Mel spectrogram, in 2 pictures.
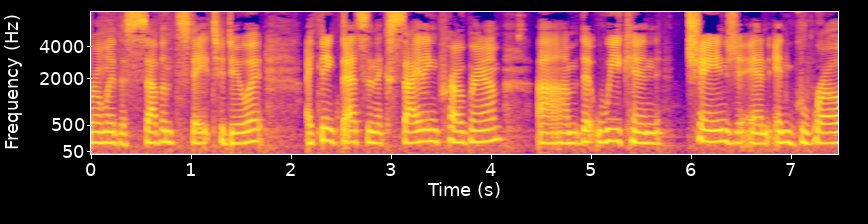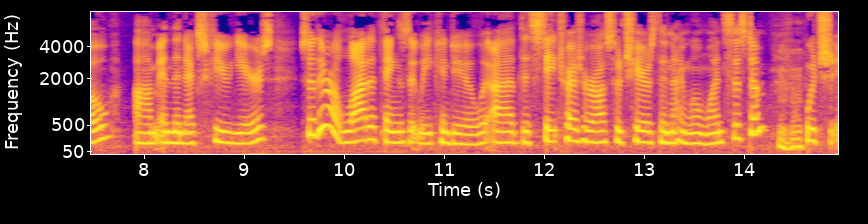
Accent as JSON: {"language": "English", "town": "Indianapolis", "region": "Indiana", "country": "United States", "tie": "born or raised there", "said": "I'm from Indy. I'm born and raised in Indiana."}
